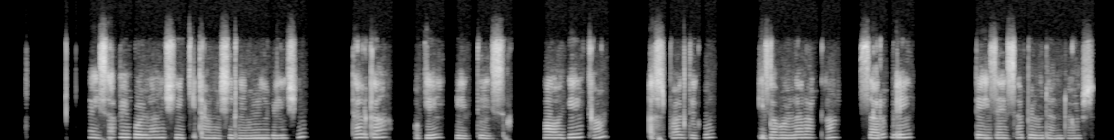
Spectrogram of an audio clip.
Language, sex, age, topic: Gamo, female, 18-24, government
